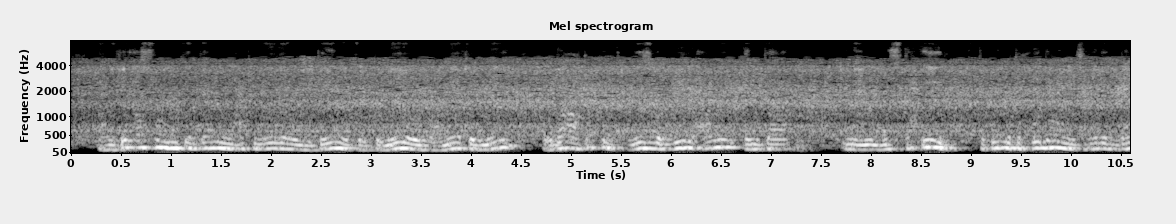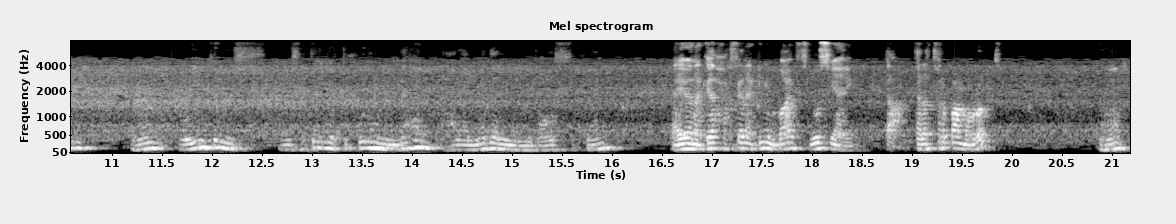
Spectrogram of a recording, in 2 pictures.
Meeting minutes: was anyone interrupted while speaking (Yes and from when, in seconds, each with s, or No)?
No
